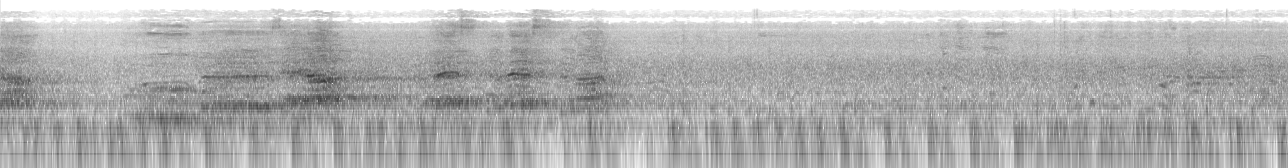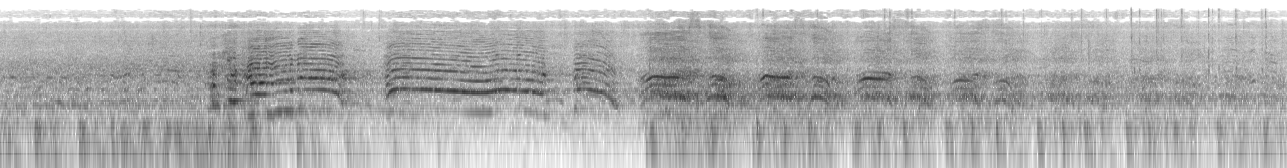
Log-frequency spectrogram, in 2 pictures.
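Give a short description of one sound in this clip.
A huge stadium crowd sings and chants loudly.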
